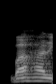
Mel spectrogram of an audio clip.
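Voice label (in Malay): "bahari", Malay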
